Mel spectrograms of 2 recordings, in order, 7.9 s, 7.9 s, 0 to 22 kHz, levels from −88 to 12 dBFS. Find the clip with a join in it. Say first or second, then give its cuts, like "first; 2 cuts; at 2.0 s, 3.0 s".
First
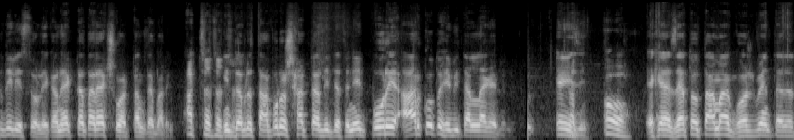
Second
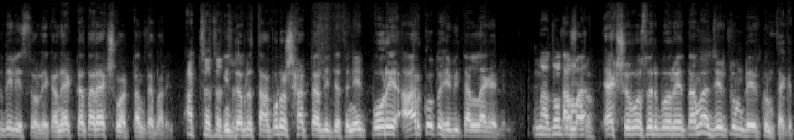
first; 1 cut; at 5.3 s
